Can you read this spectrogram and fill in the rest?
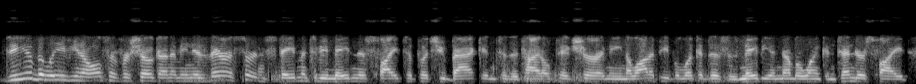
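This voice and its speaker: Fast, bright male reporter, noisy line. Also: on the high side, steady tone. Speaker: sports reporter. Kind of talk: asking questions on a press call. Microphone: telephone. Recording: noisy phone conference line.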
